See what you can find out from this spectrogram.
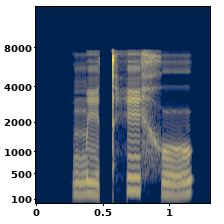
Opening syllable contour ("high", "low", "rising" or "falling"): low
